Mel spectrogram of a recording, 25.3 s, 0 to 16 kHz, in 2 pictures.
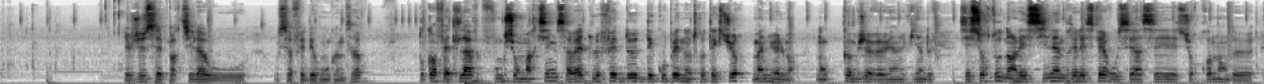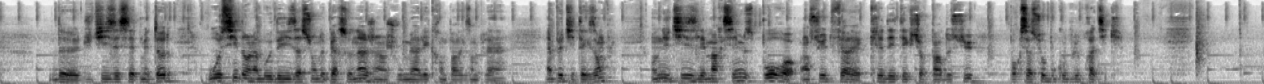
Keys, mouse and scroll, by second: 0.1 scroll down 6, 0.3 middle click, 0.5 scroll up 6, 1.1 alt+click, 1.5-3.9 middle drag, 3.9 Tab, 12.6-13.3 middle drag, 13.3-13.9 scroll up 3, 13.9 a, 14.1 a, 14.2 scroll down 2, 25.0 Tab.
